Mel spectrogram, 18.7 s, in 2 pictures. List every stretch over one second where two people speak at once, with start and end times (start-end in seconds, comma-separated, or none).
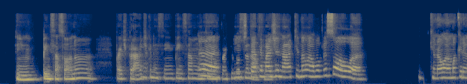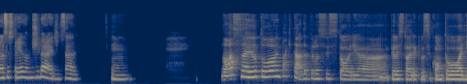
4.0-5.5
